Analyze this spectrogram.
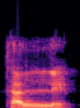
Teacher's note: tenvinden sonra lam gelmiş. O zaman burada idgam bilagun ne var? L harfini şeddeli okuyoruz. Burayı da t diye okuyoruz.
